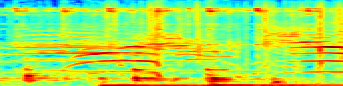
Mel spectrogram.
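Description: Several cats meow together, overlapping cries that bend up and down in pitch, heard over a low steady hum throughout.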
